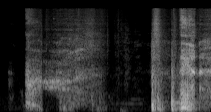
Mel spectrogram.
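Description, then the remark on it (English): A dog wanting to be fed makes insistent vocal noises, a long raspy grumbling whine, then after a short pause a second burst of louder, higher-pitched whining yelps. No one speaks. “My dog's like, I want to eat now.”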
